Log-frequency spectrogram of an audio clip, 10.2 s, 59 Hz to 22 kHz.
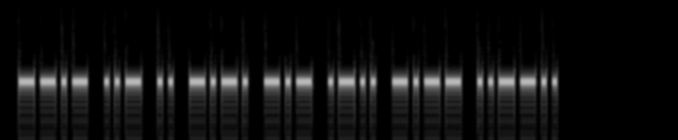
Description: Morse code, heard as a keyed tone, about 16 wpm, 700 Hz. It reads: QUICKLY?
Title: Sentences from Top 1000 Words - Review Part 3 - 15wpm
